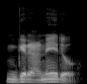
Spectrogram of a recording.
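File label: "granero", Spanish, male; mekanta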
